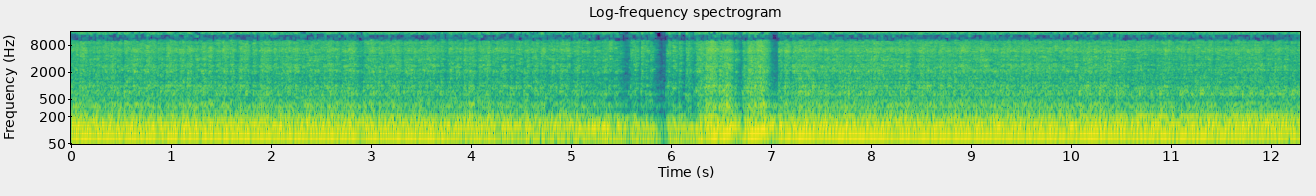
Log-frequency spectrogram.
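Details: Chevrolet S-10, first cold start of the day, open headers, Holley red electric fuel pump, cam about .480/.488 exhaust lift, ~297° advertised duration: loud, deep choppy idle with uneven lope and header bark; normal big-cam idle.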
